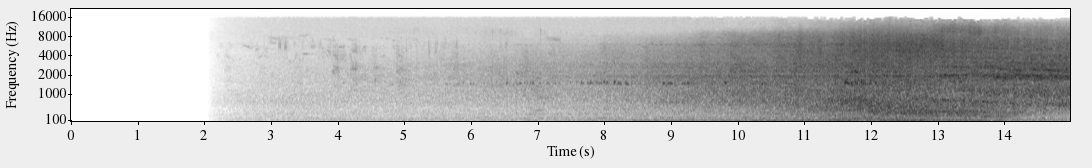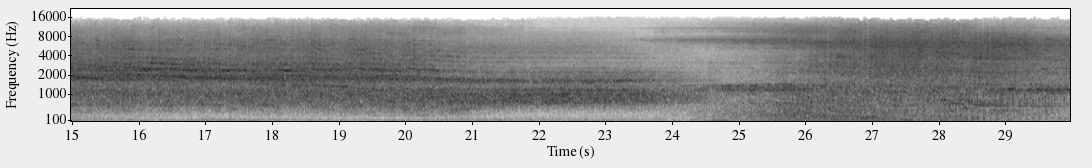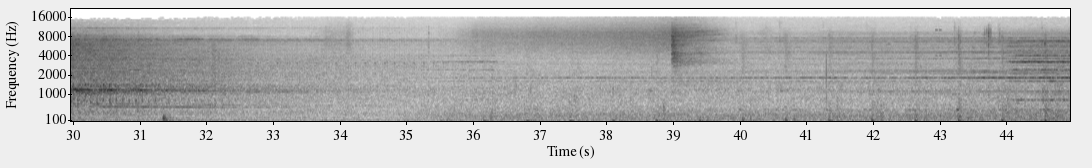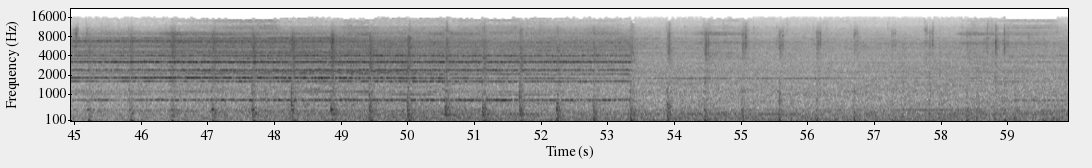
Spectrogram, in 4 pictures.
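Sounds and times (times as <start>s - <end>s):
train passing by: 3.0s - 59.9s
electric train whine: 3.1s - 59.9s
train wheels clicking over joints: 34.9s - 59.8s.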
